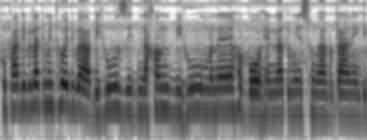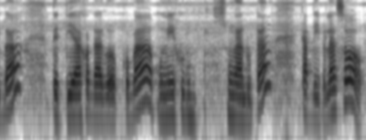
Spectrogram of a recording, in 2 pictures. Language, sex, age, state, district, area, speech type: Assamese, female, 45-60, Assam, Golaghat, rural, spontaneous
